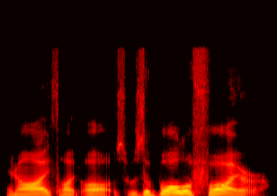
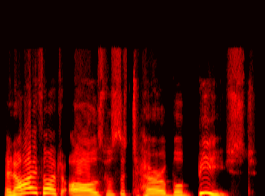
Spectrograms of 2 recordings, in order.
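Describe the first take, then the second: First: Lion's voice. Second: Higher, louder tin man voice; a hint of the indignant Tin Woodman; Tin Woodman's voice. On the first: The lion recalling the ball of fire, slow and heavy. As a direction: give it the lion's heavier sound. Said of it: "exclaimed the lion". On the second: Tin Woodman telling what he saw, higher and louder. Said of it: "said the Tin Woodman". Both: A narrator's reading.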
